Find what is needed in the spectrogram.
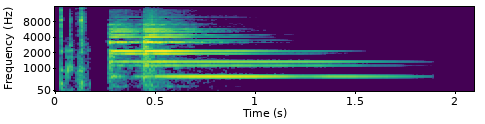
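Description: End-screen sound effect: two quick clicks, then a bright notification-bell ding that rings out and fades over about a second and a half.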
